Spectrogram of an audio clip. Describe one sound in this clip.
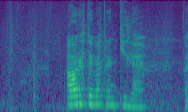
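A woman speaks quietly nearby.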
